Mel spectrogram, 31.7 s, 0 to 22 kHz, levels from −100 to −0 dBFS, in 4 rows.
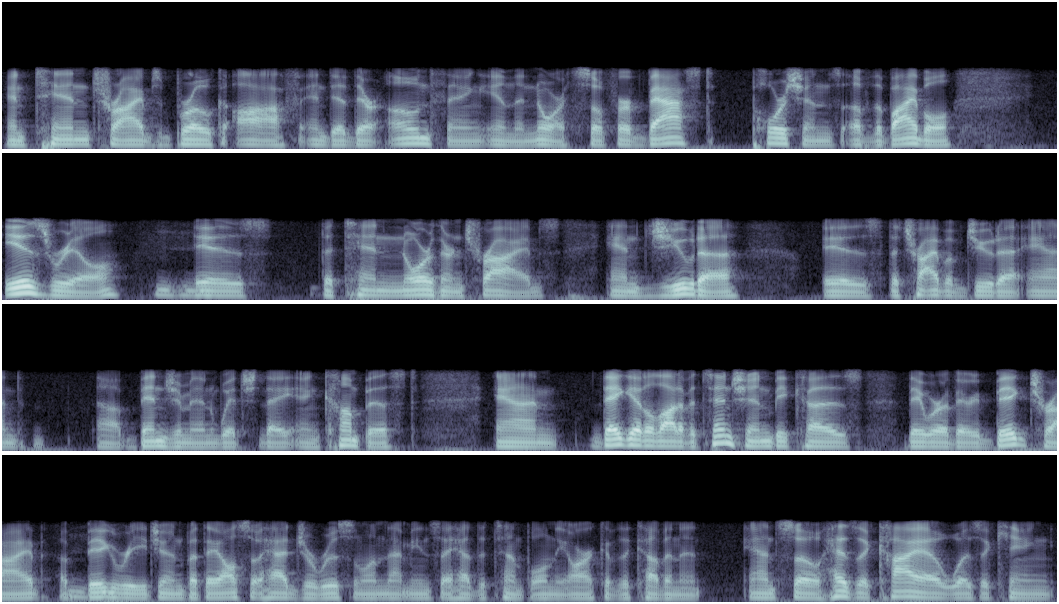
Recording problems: high frequencies cut off; severe; nothing above 4 kHz

